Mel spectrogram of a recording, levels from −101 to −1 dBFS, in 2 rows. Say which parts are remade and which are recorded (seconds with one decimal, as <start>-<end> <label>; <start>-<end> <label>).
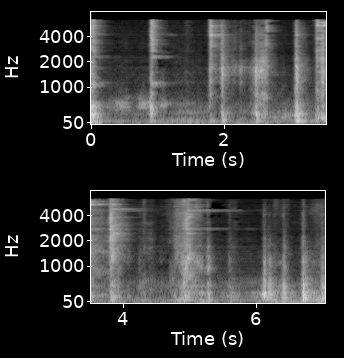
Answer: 0.0-7.0 remade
